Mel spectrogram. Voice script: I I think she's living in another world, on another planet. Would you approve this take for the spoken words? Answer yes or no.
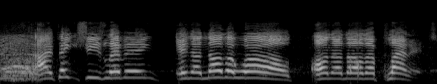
no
